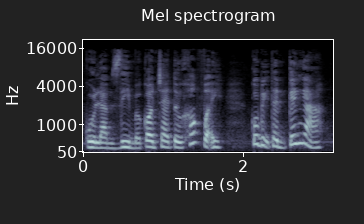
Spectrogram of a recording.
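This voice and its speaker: A woman voicing a furious mother in her thirties who scolds loudly and shrilly, in an audiobook. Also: a little high, expressive, moderate pace, breathy edge.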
